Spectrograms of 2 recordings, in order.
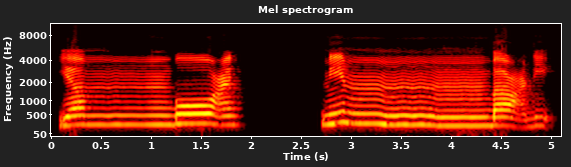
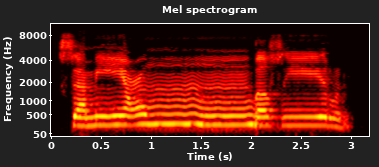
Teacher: Iqlab itu artinya merubah atau menggantikan. Maksudnya bunyi nun mati atau tanwinnya itu dirubah menjadi huruf mim. Intinya merubah bunyi n menjadi m.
